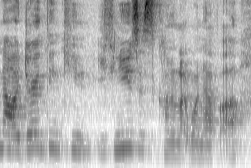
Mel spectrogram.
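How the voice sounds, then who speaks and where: Noticeable background noise and audible room echo accompany a woman with a British accent speaking with ordinary pitch variation. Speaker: beauty and lifestyle vlogger, model. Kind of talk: beauty tutorial vlog. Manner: fast; chatty, casual.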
